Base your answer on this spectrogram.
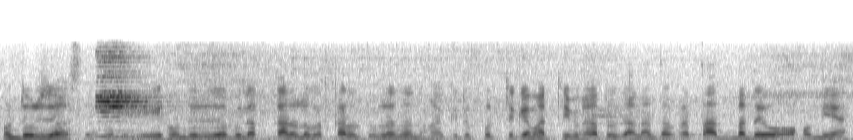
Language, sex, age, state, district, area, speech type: Assamese, male, 60+, Assam, Nalbari, rural, spontaneous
